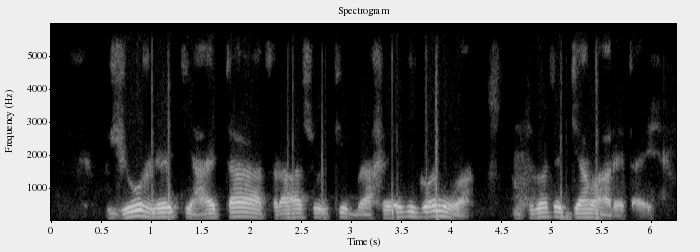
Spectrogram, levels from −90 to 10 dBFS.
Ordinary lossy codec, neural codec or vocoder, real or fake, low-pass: Opus, 24 kbps; codec, 16 kHz in and 24 kHz out, 1 kbps, XY-Tokenizer; fake; 5.4 kHz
